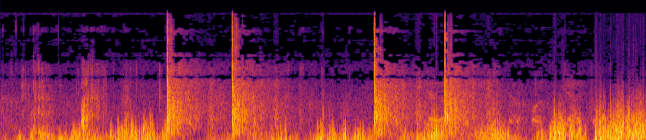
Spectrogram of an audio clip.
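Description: Four semi-automatic pistol shots fired in two pairs, the shots in each pair about two-thirds of a second apart, during a practical shooting course of fire.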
